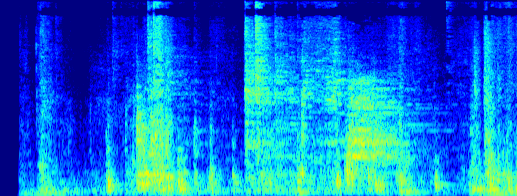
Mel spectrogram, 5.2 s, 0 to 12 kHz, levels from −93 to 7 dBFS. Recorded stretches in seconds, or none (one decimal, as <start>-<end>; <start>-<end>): 2.8-3.4; 3.8-4.8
